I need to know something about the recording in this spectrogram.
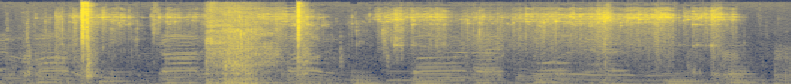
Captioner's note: Brad grunting; handcuffs clicking; Brad snorting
